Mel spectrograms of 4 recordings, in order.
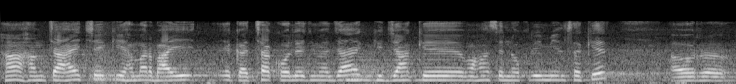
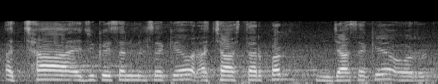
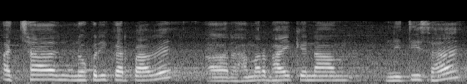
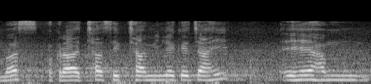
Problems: none marked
